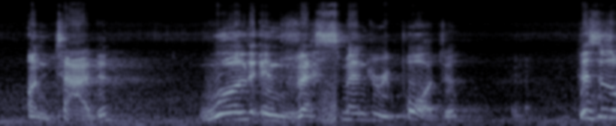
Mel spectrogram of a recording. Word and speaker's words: UNCTAD: But in 2021, a UNCTAD, which is, it's pronounced UNTAD, World Investment Report, this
